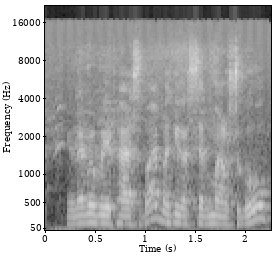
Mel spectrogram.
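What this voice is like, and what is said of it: Put-on Irish accent. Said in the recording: “your Irish accent ... I started talking like this”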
